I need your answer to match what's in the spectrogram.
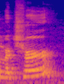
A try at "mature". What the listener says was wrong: no M-A-T-U-R-E, it's M-A-C-H-U-R-E. Mature. Mature.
